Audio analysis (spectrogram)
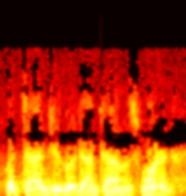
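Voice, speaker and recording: A man's voice: fairly high pitch, fairly even intonation, fast talker, natural voice. A man as a stern, insistent boss, tinny radio. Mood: suspicious, stern. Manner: insistent, interrogating. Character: stern, suspicious boss turning desperate and menacing. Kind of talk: old-time radio drama acting. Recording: tinny, hissy old radio recording.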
